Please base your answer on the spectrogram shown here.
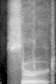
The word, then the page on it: cert: American English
